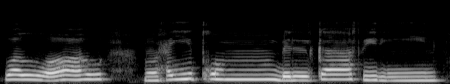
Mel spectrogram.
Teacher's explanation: Ra in the kafirin will not be bold because it has a kasra sign.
